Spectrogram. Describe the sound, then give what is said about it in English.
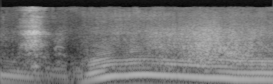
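The racing car of racing driver Ladislaus Malinowski, its engine revving up after a brief hissy rush, settling into a loud, sustained buzzing whine that climbs slightly in pitch and then holds steady. “He had a bad crash last year. He was quite badly injured, but I believe he's driving again now.”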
